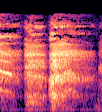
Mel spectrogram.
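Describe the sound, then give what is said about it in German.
Odd, raspy breathing from a sleeping dog that is dreaming: a few breathy bursts in quick succession, separated by short pauses, with no talking. “Ich weiß nicht, ob man es hört, aber der Hund schnarcht gerade. Der träumt total. Aber der schnarcht nicht, der atmet ganz komisch.”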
